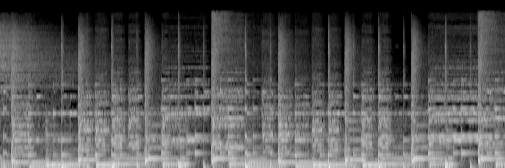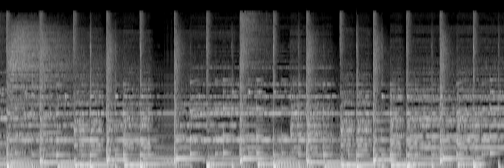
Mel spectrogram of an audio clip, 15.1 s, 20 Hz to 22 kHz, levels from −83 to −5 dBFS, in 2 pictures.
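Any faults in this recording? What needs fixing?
A system hang loop runs from 10.04 to 10.18 s. A single 20 ms slice of the sound repeats exactly seven times, so the passage turns into a steady buzz at 50 Hz, the loop rate. The driver or host stopped supplying fresh samples, and the playback hardware kept cycling through the last ring buffer it held. About 150 ms of real audio is lost and replaced by this drone. To prevent it, run the audio callback on a real-time thread that never blocks, and have the driver output silence when the buffer isn't refilled in time.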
